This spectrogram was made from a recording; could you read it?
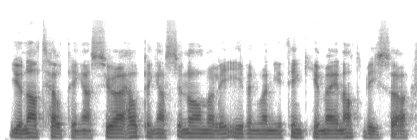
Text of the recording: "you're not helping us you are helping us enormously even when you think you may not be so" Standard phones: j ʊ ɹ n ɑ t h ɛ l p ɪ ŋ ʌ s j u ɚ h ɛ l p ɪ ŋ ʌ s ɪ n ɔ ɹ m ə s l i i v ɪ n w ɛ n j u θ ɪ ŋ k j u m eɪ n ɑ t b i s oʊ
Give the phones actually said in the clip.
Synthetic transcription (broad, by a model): j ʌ ɹ n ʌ t h ɛ l p ɪ ŋ ʌ s j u ɚ h ɛ l p ɪ ŋ ʌ s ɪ n ɔ ɹ m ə l i i v ɪ n w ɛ n j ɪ θ ɪ ŋ k j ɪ m eɪ n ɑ t b i s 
